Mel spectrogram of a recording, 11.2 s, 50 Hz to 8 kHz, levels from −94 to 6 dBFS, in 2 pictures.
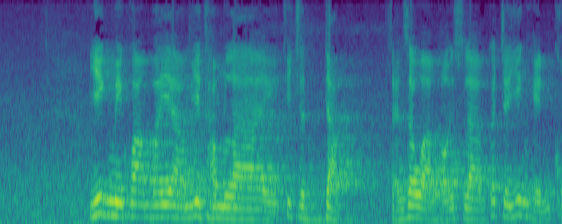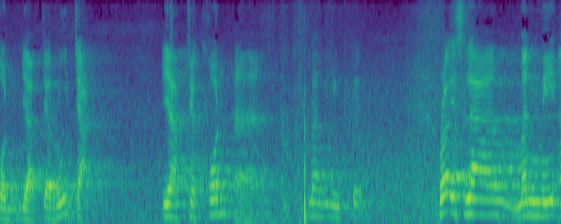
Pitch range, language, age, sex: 145-180 Hz, Thai, 20-39, male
